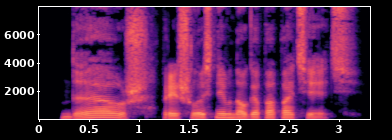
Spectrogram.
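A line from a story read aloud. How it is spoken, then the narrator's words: Tired admission. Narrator (Russian): устало признался я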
